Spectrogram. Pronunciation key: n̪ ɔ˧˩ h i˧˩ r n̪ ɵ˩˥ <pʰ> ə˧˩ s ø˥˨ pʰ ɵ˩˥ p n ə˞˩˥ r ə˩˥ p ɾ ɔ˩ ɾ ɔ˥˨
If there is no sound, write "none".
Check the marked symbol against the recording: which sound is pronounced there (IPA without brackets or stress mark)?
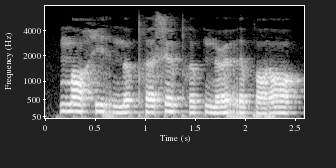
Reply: pʰ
